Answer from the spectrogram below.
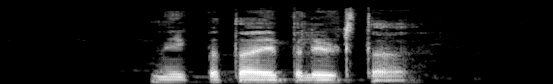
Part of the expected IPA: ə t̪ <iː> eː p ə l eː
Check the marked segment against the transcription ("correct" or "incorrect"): incorrect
